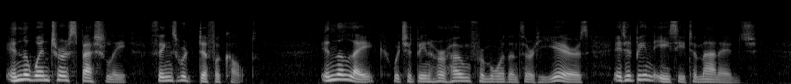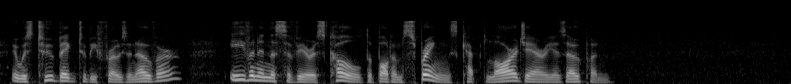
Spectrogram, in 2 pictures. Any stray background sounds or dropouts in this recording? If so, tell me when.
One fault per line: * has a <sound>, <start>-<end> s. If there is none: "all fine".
all fine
